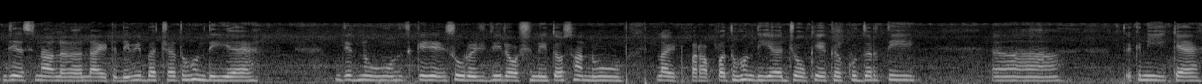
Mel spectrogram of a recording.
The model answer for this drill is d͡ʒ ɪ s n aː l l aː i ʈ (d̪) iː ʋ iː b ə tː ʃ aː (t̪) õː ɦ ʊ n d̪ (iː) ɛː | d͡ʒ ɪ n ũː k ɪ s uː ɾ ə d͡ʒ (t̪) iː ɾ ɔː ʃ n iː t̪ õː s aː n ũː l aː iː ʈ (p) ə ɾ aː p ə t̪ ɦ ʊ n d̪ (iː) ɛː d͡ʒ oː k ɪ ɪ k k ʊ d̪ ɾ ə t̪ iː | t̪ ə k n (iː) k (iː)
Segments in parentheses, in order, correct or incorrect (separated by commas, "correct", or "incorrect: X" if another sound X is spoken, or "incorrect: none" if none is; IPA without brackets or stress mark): correct, correct, correct, incorrect: d̪, correct, correct, correct, incorrect: ɛː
